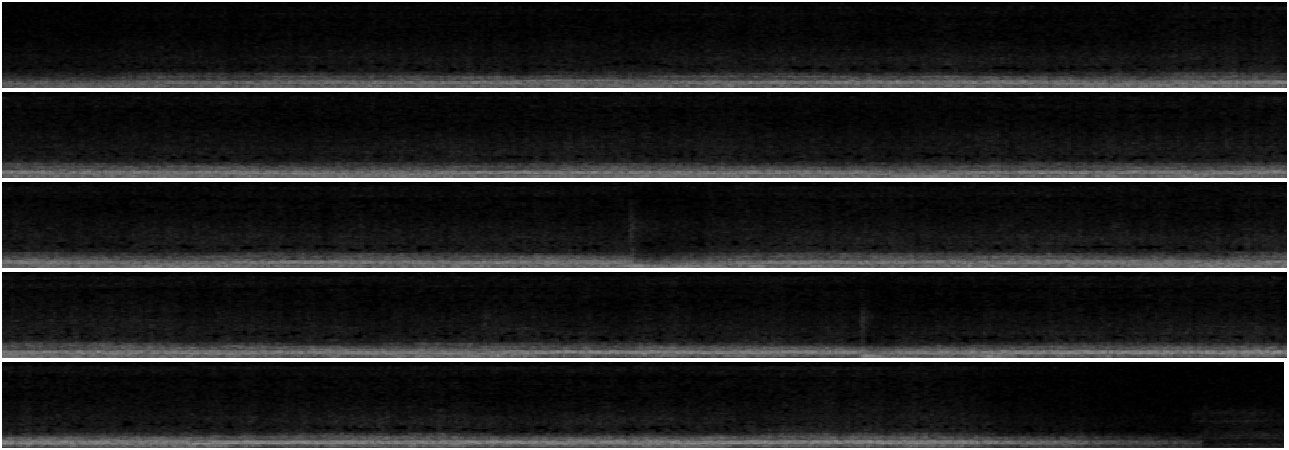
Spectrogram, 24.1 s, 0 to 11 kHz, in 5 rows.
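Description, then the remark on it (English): A large crowd of roughly a thousand people chanting "Let us go" together outdoors, a dense, loud, continuous roar of massed voices that starts off low and swells louder over about twenty-four seconds. “About 1,000 people chanting, "Let us go," at that point.”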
